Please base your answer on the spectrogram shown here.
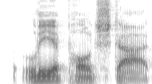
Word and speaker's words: Leopoldstadt: And even seeing like highlights of Leopoldstadt. Is that how you pronounce it?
